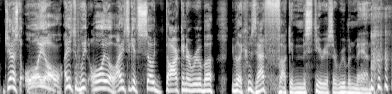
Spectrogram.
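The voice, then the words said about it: Boston accent. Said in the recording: “with a Boston accent”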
